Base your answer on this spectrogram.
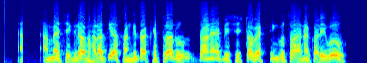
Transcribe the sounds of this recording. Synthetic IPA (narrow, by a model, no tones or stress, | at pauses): a̰mesiɡɾɔbʱaɾɔt̪ijɔsɔŋɡit̪akʰet̪ɾɔɾud͡ʒɔɽ̃ebisisʈɔbjɔk̚t̪iŋkut͡ʃɔjɔnɔkɔɾibu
